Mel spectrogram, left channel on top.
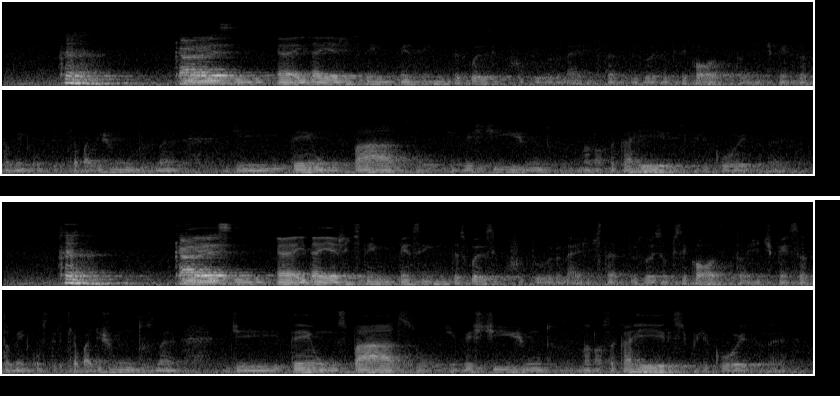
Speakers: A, on the right; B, on the right.
A: <laughs> Cara,
B: E aí,
A: é-
B: assim, é, e daí a gente tem, pensa em muitas coisas assim, pro futuro, né? A gente tá, os dois são psicólogos, então a gente pensa também em construir trabalho juntos, né? De ter um espaço, de investir juntos na nossa carreira, esse tipo de coisa, né?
